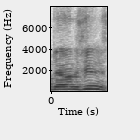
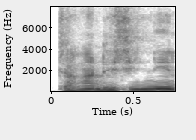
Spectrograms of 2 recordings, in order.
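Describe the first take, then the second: First: It is said loudly and harshly. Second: It is said softly and gently. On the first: It sounds rude and lacks manners. The speaker calls it wrong. "Kenceng, kasar gitu" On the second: It shows politeness and respect. The speaker calls it right. "Kalau Jawa kan ... Kan ngomongnya begitu"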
